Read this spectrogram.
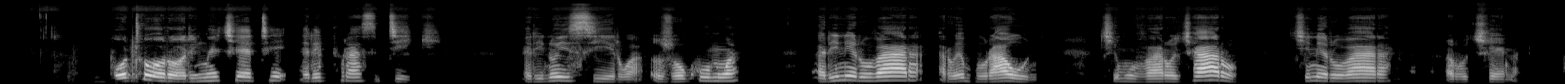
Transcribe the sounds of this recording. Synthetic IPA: bʱo̞tʰo̞ɾo̞rimwe̞t͡ʃe̞tʰe̞ɾe̞purasitiki̥ | rino̞isirwa̰ʐo̞kʰunwa | rine̞ɾuʋaɾarwe̞bʱuɾauːni | t͡ʃimuvaɾo̞t͡ʃaro̞ | t͡ʃine̞ɾuʋaɾa | rwut͡ʃe̞ːna

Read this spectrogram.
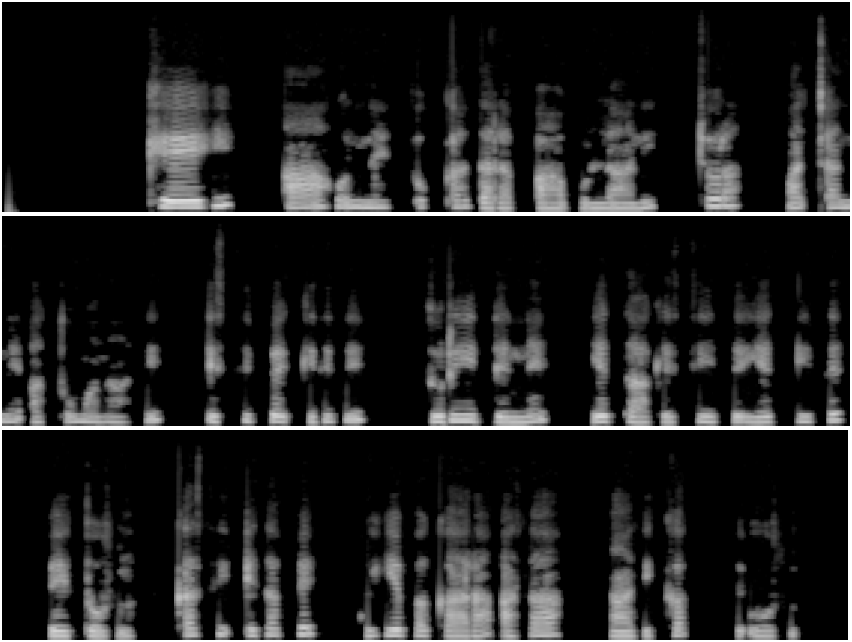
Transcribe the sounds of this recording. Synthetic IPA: kʰe̞ːhɪ | ʔaːhɔnːɛt̪ʼɔkʼːɐd̪ɐɾɐpʼːaːbɔlːaːnɪ | t͡ʃʼɔɾɐ | mɐt͡ʃʼːɐnːɛʔɐt̪ʰːʊmɐnaːt̪ɪ | ɪsːɪpːɛɡ̥ɪd̪ɪd̪ɪ | d̪̥ʊɾiːd̪ːɛnːɛ | jɛt̪ːaːkɛsːiːd̪̥ːɛ̰jɛt̪ʼːiːd̪̥ːɛ | b̥e̞ːt̪ːo̞ːsɔnɐ | kʼɐsːɪɛt̪ɐpːɛ | ɡ̥ʊjːɛbɐɡːaːɾɐɐsaː | naːt̪ɪkʰːɐ | sɪʔo̞ːsʊnɐ

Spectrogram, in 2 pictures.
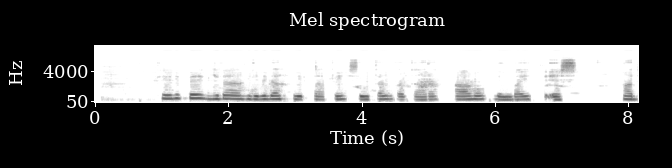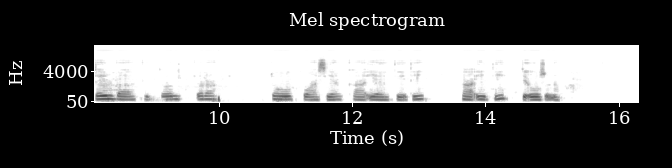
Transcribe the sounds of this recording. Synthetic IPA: keːt̪ɪpːɛɡɪd̪aːɡɪd̪ɪd̪ɐmɪt̪ːaːpːɛsɪnt̪ːɐnbɐɡːaːɾɐ | haːɦɔd̪ɛmbɐjd̪̥ɛʔe̞ːs | hɐd̪ɛmbaːɡ̥ɪd̪ːont͡ʃʼɔɾɐ | t̪oːkːɔaːsɪjɐkaːʔɪ̰jaːɡe̞ːt̪ɪ | kaːʔiːd̪ɪd̪̥ɛʔoːsɔ̰nɐ

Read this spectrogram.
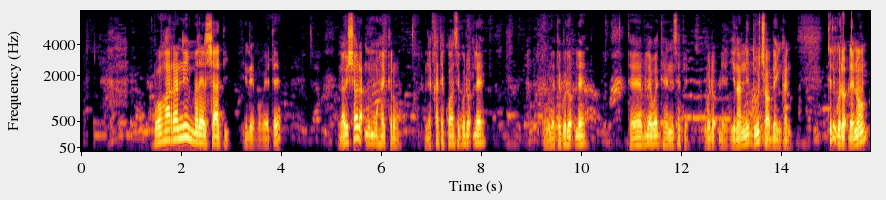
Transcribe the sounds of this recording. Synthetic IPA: boːɦarːɐnːɪmɛɾɛːɾʃaːt̪ɪ | ɪdemɔbeːt̪ɛ | lɐbɪʃːɐwlɐʔnʊmːɔɦɐkːɪɾɔ | lɛkːɐt̪ɛkːʊwasɪɡɔd̪ɔʔlɛ | t̪ɛbʊlɛt̪ɛɡɔd̪ɔʔlɛ | t̪eːbɪlɛwɔjt̪eːnːɪsɛt̪ɛɡɔd̪ɔʔlɛjɪnɐnːɪd̪uːt͡ʃːɐwabɛŋkːɐnɪ | t̪ɪnɪɡɔd̪ɔʔlɛno

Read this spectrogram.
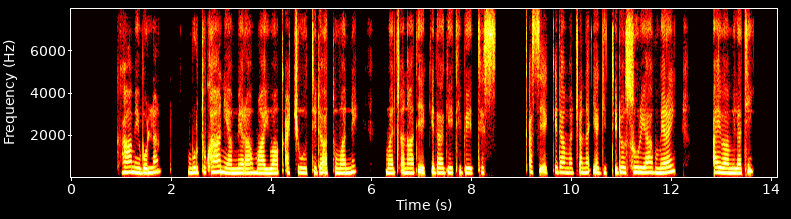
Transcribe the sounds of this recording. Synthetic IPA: kʰaːmeːbɔlːɐn | bʊɾt̪ːʊkʰaːnɪjɐmɛɾɐmaːjʊwaːkʼɐt͡ʃːɪwɔt̪ːɪd̪ɐːt̪ːʊmɐnːɛ | mɐt͡ʃʼːɐ̰naːt̪ɪ̰ɛkʼːɪd̪aːɡeːt̪ʰɪbe̞ːt̪ʰːe̞ːs | kʼɐsːɪɛkʼːɪd̪ɐmɐt͡ʃʼːɐnɐʔɪjɐɡɪt̪ʼːɪd̪ɔsuːɾɪjamɛɾɐj | ɐjbɐmɪlɐt̪ʰɪ

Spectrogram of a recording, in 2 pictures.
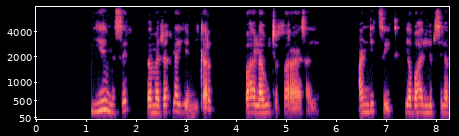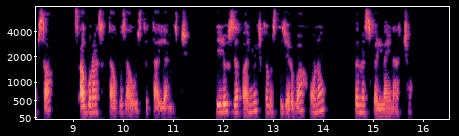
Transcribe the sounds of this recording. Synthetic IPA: jɪhmɨsɨl | b̥əməd̪ɾəklajːɛmːikʼə̰ɾb̚ | b̥ahlawit͡ʃʼɪfːəɾʔa̰ja̰sa̰jːɛ | ʔand̪it̪se̞t̪jɛβahɨlːɨβsləβsa | sʼaɡuɾasɨ̥t̪ʰːa̰ɡʷɔza̰wʊst̪ʼɨt̪ʰːa̰jːa̰lːət͡ʃː | le̞lo̞t͡ʃːzəfa̰ɲːo̞t͡ʃːt̪ʰəwəst̪ʰəd͡ʒɛ̰ɾβaho̞nəw | b̥əməsfə̰lːa̰jna̰t͡ʃːɛw

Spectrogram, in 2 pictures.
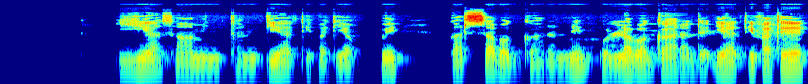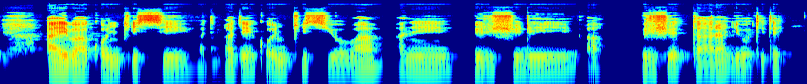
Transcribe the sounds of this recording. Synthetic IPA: jɪjasaːmɪnt̪ːɐnɡɪjat̪ʼɪfɐt̪ɪjapːɛ | ɡ̥ɐɾsɐbɐɡːaːɾɐnːɛbɔlːɐbɐɡːaːɾɐd̪ɛʔɪjat̪ʼɪfɐt̪eːɐjbaːkʼɔnt͡ʃʼɪsːɪɐt̪ʼɪfɐt̪eːkʼɔ̰nt͡ʃʼːɪsːɪjoːbaːɐneːbɪɾʃɪd̪ɪ | b̥ɪɾʃɛt̪ːaːɾɐjo̞̰ːt̪ɪt̪ɛ

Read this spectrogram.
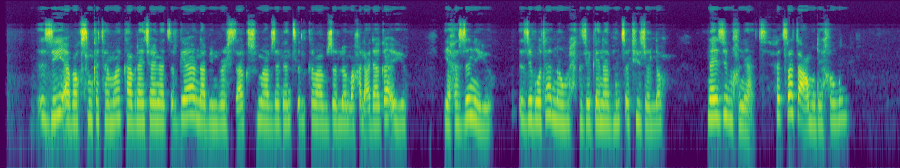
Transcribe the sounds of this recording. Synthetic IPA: ʔɨziaβaksumkʰɐt̪ʰɐmakʰaβnajt͡ʃʰajnat͡sʼɨɾɡijanaβjunivɐɾsi̥t̪ʰiaksumaβzɐɡɐnt͡sʼɨlkʰɐβaβizɐlːo̞maxɨlʕɨd̪aɡaɨjːu | jɛħɨzɨnɨjːu | ʔɨzibo̞t̪ʰanawːʊħɡize̞ɡɐnabhɨnt͡sʼɐt̪ʰijːuzɐlːo | najzimɨxnija̰t̪ħɨt͡sʼɾɐt̪ʰaʔʼmud̪ajxɐwːʊn

